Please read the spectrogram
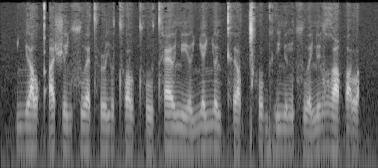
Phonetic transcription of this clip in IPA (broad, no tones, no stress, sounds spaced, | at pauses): ʎ e lˠ qʼ i ʃ e lʲ sʷ æ tʰ ɹ i ʊ̯ tʰ o lˠ tʰ u tʰ æ ə̯ lʲ e ə̯ ʎ æ ʎ ɒ lʲ kʰ e lˠ ǀʰ o ɡʱ i lʲ o ŋ sʷ æ lʲ o lʲ ʁʷ i qʷ i lˠ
